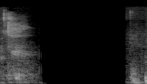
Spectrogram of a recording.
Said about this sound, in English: He's sneezing now. must have been a dusty backpack.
